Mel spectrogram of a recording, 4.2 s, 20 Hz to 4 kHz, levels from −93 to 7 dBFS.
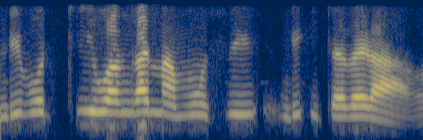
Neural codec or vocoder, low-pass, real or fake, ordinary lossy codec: none; 3.6 kHz; real; AAC, 32 kbps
